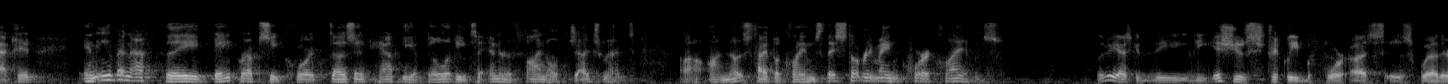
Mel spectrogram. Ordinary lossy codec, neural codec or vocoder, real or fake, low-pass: Opus, 16 kbps; codec, 24 kHz, 3 kbps, HILCodec; fake; 7.2 kHz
